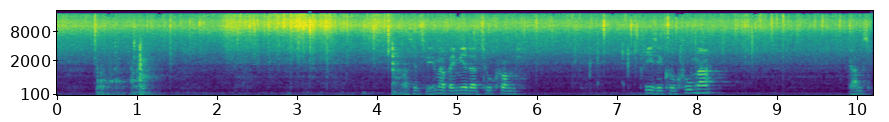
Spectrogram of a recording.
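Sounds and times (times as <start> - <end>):
onions sizzling in a pan of browned carrots: 0.0 - 10.1
speech: 4.4 - 6.0, 7.4 - 8.4, 9.9 - 10.1.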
